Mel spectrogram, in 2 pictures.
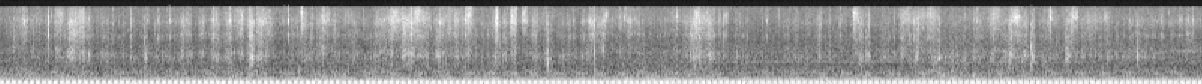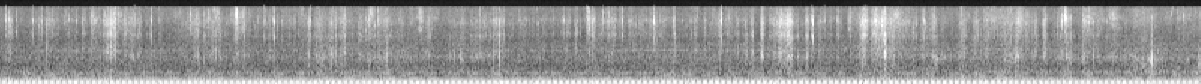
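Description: Faint rustling and light scratching of cotton thread drawn through stitches with a crochet hook, as single crochet stitches are worked, over a steady low hum.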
